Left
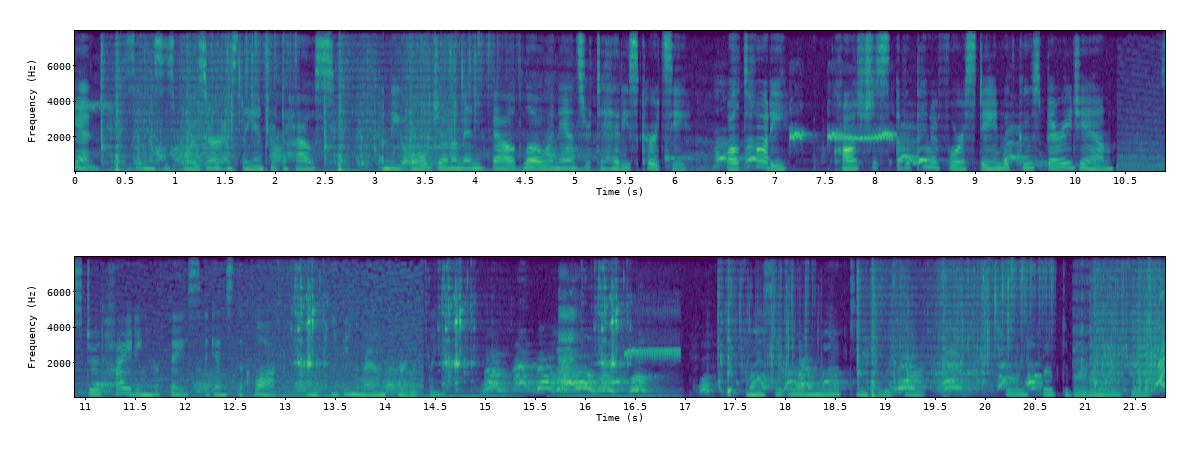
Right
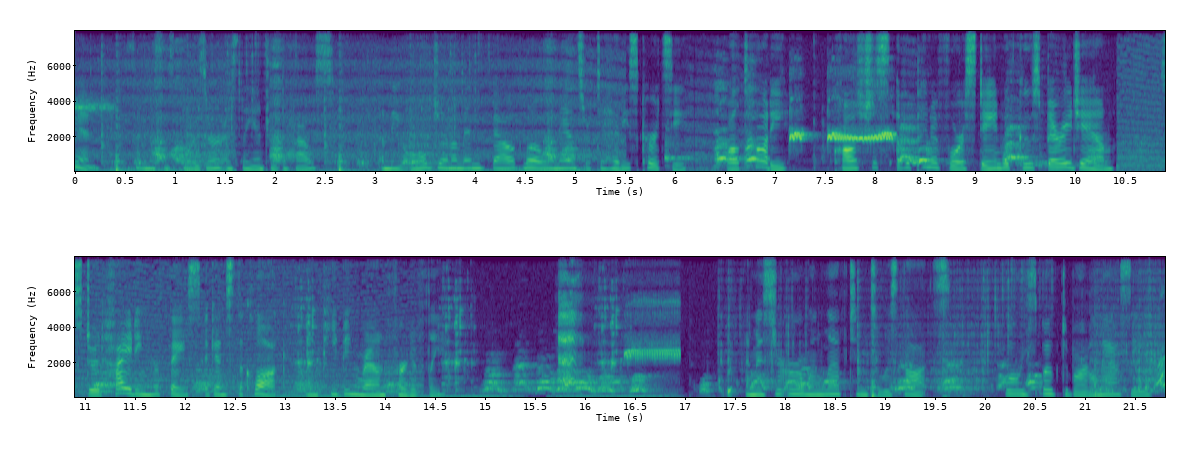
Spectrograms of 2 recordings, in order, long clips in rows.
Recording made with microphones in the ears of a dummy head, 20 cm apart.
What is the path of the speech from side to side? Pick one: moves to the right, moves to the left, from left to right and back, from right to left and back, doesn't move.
moves to the right.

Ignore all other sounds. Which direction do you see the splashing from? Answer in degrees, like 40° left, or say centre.
60° left.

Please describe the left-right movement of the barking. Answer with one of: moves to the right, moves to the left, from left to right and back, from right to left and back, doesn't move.
moves to the left.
